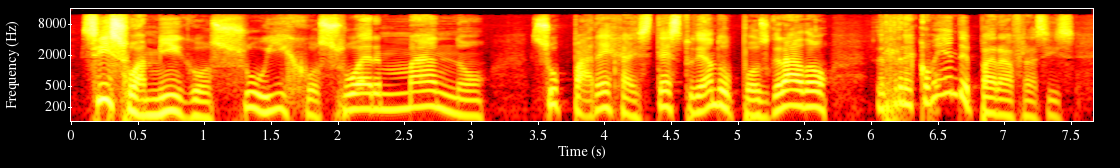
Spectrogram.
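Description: Lively-voiced radio host dictating punctuation. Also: unhurried, dry recording, clean studio sound. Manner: dictates punctuation marks aloud and repeats each example; lively, varied pitch with frequent "ajá" asides. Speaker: host of an academic writing program.

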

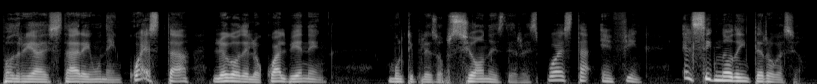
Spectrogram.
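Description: A radio host teaching academic writing who reads punctuation marks aloud, repeats each example and drops in "ajá" asides. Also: normal speed. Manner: lively, varied pitch with frequent "ajá" asides.

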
